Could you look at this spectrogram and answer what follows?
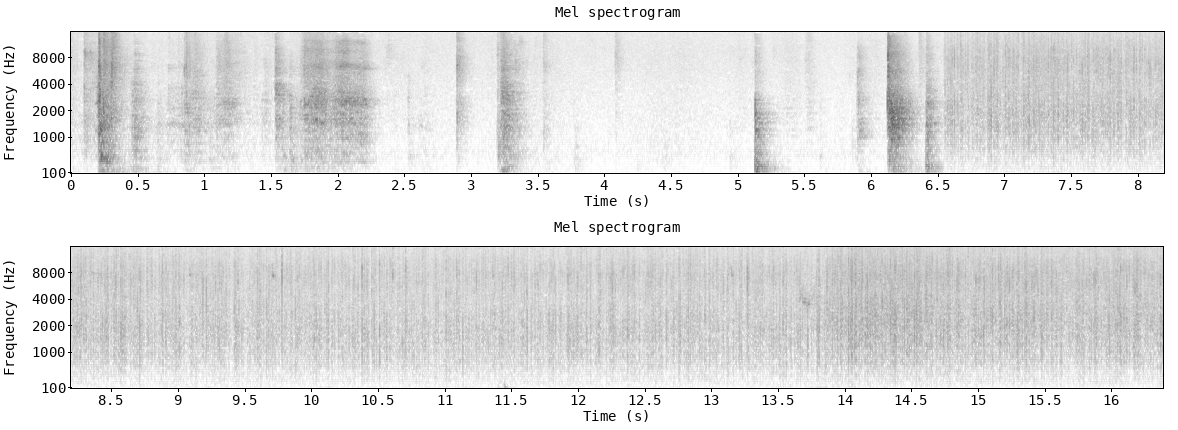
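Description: Sharp knocks and cracks of wooden trim boards being pried and torn off an old log wall, several over the first six seconds. Then a steady hiss of rain falling.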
